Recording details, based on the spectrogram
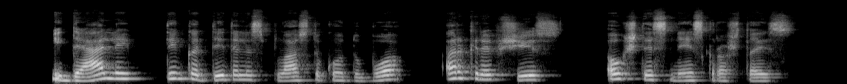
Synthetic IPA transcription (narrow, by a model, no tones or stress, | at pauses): ḭd̪ʲɛaːlʲɛɪt̪ʲɪŋkɐd̪ʲɪd̪ʲɛlʲɪsplˠɑːsʲt̪ʲɪkoːd̪ʊbuɔ | ɐɾkɾʲɛpʲʃʲeːs | ɒ̰ʊkʃʲt̪ʲɛsʲnʲɛɪskɾɐʃt̪ɐɪs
